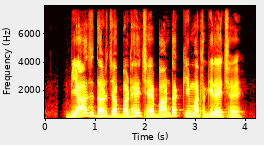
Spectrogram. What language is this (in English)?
Maithili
